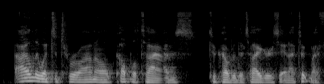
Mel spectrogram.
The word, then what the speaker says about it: Toronto: Apparently, you don't say the second T. Apparently, it's Toronto.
